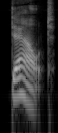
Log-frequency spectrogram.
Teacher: from dubit to doubt we hear how that b sound in the middle was lost in French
